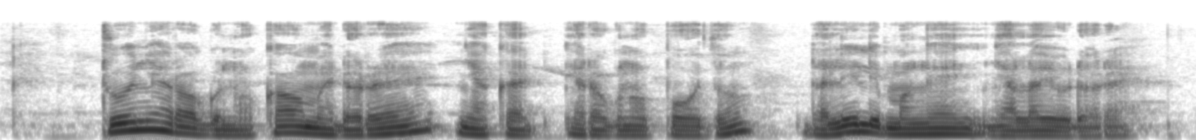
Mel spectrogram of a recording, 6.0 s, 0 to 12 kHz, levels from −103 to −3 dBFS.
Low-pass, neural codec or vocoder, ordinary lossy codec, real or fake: 7.2 kHz; none; none; real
